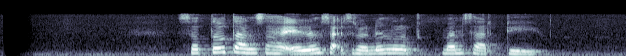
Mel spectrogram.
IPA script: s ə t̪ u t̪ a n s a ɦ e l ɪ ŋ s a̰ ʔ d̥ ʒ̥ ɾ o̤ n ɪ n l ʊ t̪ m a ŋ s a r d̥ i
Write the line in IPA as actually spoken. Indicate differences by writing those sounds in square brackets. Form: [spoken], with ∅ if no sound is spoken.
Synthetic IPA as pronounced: s ə t̪ u t̪ a n s a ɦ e l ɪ ŋ s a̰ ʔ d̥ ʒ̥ ɾ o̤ n ɪ [ŋ] l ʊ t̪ m a [n] s a r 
